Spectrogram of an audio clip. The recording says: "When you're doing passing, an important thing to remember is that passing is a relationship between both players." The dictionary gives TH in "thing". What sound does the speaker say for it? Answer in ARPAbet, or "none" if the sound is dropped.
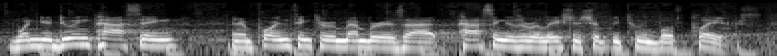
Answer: TH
